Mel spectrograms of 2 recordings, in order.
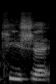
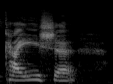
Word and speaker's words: Kyesha: I'm not a pronounce her name is not Keisha is kyesha she is on there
